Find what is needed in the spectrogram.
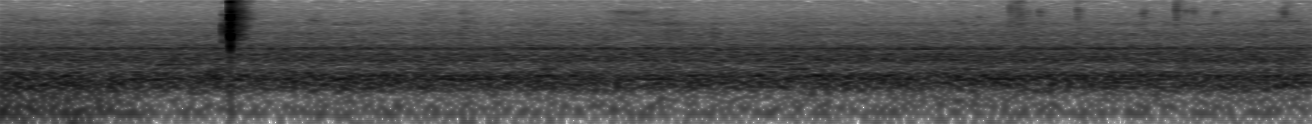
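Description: A single sharp click about a second in, from the small device being handled, over a faint steady background hum, with a few very faint ticks later on.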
